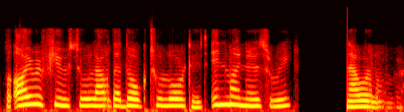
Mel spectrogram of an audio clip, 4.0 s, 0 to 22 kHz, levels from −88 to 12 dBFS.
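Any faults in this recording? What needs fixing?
VoIP packet loss concealed by the speech codec occurs at 1.03 to 1.12 s, where about 40 ms goes missing, which fits two lost 20 ms frames, and again at 3.67 to 3.99 s, where 120 ms is lost in bursts scattered over 180 ms, the longest run 80 ms. Each time, the Speex decoder repeats its last pitch and filter shape at falling gain, so the speech turns into a buzzy or noisy stretch that fades and stays thin just after. That smeared tail sets it apart from a plain dropout, which cuts to silence and recovers at once. To prevent it, use forward error correction or a deeper jitter buffer on the network path.

Clipped start after a pause occurs at 3.26 s, after a 0.36 s pause, when about 210 ms of the next phrase goes missing and the speech begins abruptly from silence without its opening sounds. To prevent it, keep the output device active through silence rather than letting it sleep.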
